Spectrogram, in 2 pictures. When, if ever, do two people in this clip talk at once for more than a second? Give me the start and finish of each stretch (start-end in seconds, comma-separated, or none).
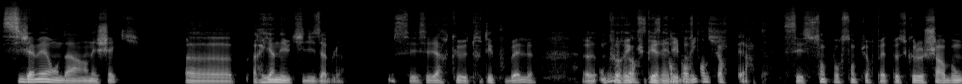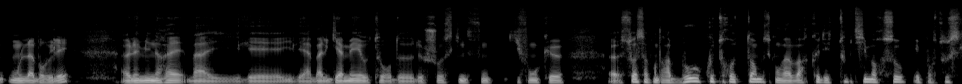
6.0-7.3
